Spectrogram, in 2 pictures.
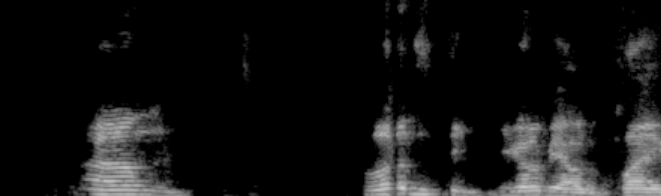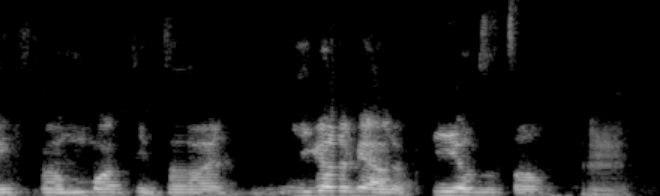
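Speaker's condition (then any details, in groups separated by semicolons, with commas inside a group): Cerebral palsy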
